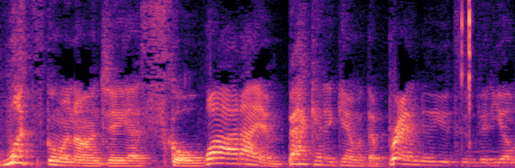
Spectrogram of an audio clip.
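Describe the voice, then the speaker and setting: There is light background noise. A man does the talking. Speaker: vlogger. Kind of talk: casual vlog chat. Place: home room. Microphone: phone near.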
